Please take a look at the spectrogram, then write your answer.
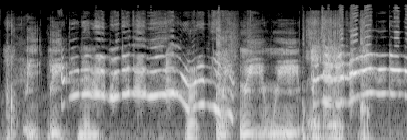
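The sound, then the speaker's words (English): A person imitates a pig with its snout in a bag, snuffling and chomping acorns, mixing high wavering squeals with low snorty grunts in a continuous burst of about four seconds. “And then he pulls out with what you can only imagine is a smile on his face while he's chomping on a jaw full of acorns.”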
